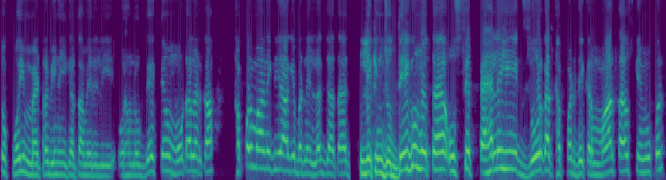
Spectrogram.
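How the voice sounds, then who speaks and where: A man narrates a comic story as a steady, plain recap. His voice sits high for a man, and the recording is dry and close, with no room sound. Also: a little fast, dry recording.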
